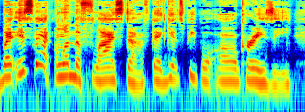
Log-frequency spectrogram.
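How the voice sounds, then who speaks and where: A woman speaks at a moderate pace, sounding somewhat breathy. The recording is very clean, with a silent background. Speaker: personal finance coach. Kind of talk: casual tutorial. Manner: conversational, many fillers.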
